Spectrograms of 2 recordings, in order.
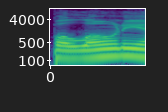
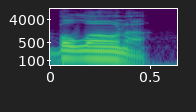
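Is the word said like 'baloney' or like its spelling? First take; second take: baloney; spelling. First: It is said the common American way, like 'baloney'. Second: It is said closer to how it is spelled. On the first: This is the everyday American name. "why Americans call it bologna" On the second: This follows the spelling on the package. "and not bologna"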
